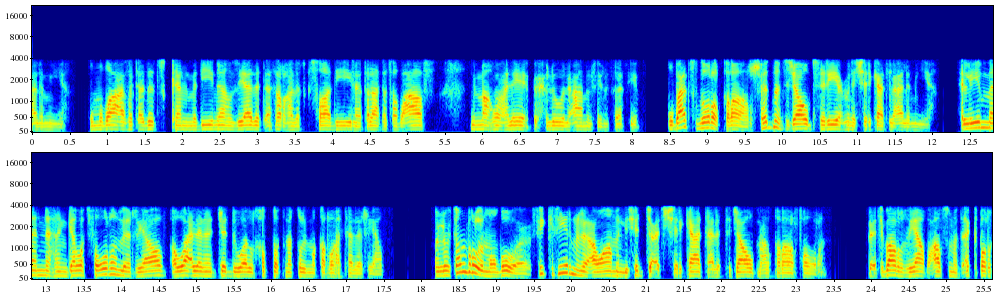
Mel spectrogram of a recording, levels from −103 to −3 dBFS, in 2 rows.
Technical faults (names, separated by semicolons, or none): AMR narrowband mobile codec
